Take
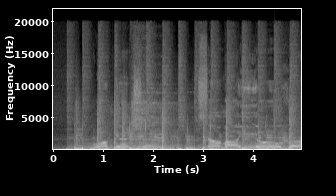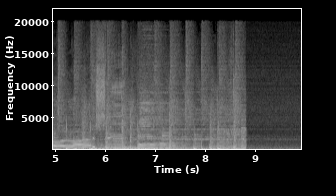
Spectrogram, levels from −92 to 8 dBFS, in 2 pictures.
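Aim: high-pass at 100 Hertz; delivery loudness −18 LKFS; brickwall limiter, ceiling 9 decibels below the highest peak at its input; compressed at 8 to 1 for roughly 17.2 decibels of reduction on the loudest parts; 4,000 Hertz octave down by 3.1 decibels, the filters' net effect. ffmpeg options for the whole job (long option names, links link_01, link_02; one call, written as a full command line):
ffmpeg -i in.wav -af "highpass=100,equalizer=frequency=4000:width_type=o:gain=-4,acompressor=threshold=-36dB:ratio=8,volume=24dB,alimiter=limit=-9dB:level=0:latency=1" out.wav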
